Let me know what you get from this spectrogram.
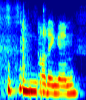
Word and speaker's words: Nottingham: Nottingham? Nottingham.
